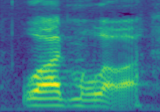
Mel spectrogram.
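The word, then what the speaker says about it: Wadmalaw: Wad Malaw.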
